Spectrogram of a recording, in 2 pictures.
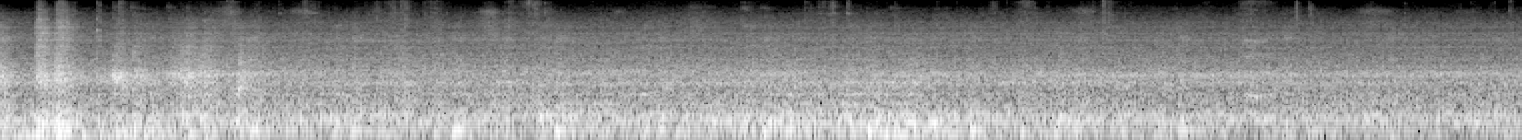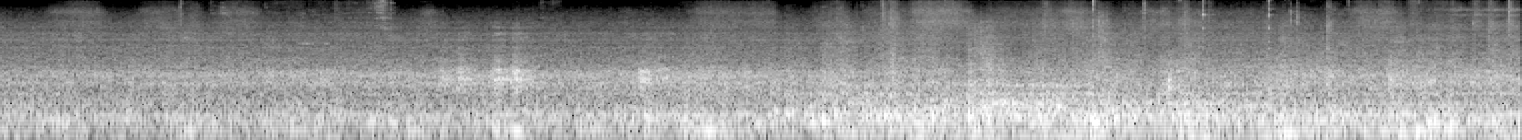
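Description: TTC subway train running between stations, heard from inside the car: a steady rumble of wheels on the rails and the running gear, growing a little louder in the last few seconds.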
